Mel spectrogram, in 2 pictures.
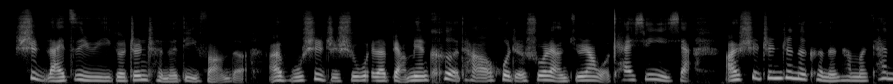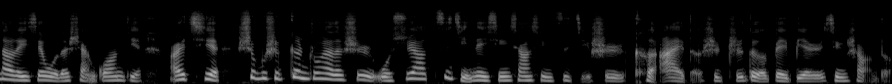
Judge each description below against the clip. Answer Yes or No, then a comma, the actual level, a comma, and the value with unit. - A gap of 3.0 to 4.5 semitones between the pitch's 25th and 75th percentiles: No, average, 5.1 semitones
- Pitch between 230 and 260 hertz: No, high, 190 Hz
